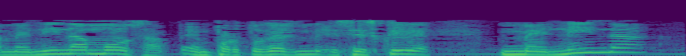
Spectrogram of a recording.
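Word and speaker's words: Menina Moça: Se llama Menina Moca, o sea, Menina Moza.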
